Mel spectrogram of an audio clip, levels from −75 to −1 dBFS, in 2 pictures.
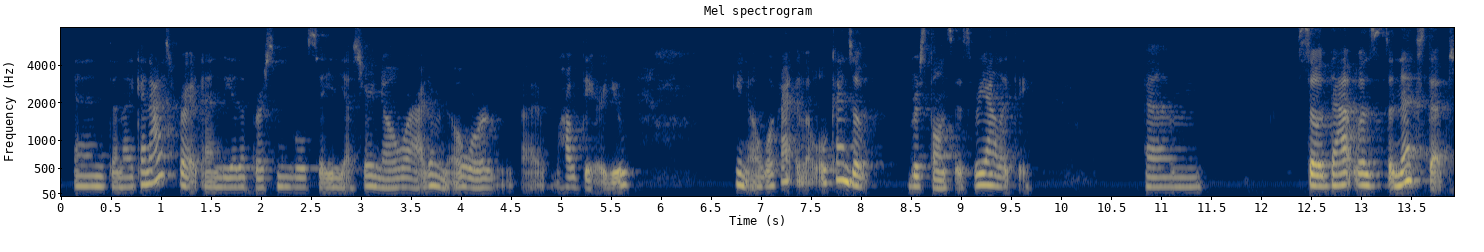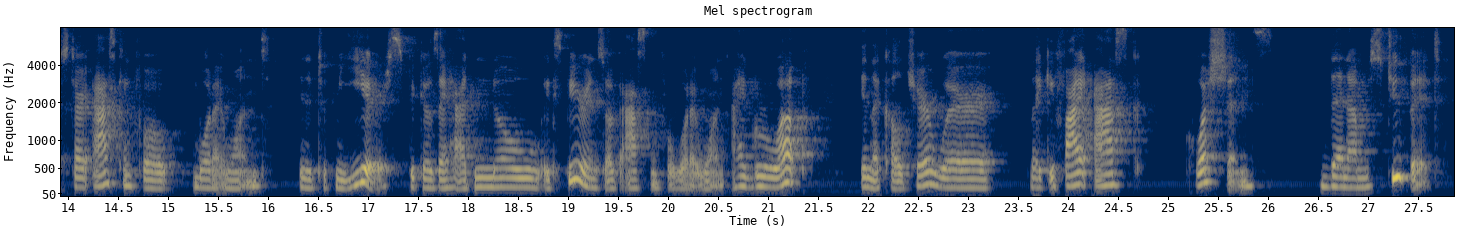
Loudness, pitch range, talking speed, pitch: -27 LUFS, 165-215 Hz, 170 wpm, 185 Hz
